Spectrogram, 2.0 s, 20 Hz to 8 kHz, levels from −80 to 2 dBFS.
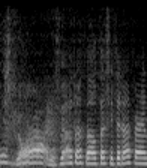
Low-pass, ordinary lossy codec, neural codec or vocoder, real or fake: none; none; codec, 16 kHz, 0.5 kbps, FunCodec, trained on LibriTTS, 25 frames a second; fake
